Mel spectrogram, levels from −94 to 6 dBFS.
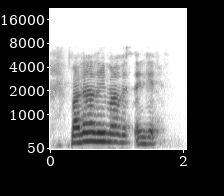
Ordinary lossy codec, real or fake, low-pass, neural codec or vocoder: MP3, 96 kbps; fake; 7.2 kHz; codec, 16 kHz, 4 kbps, FreqCodec, smaller model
